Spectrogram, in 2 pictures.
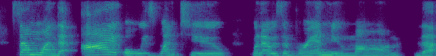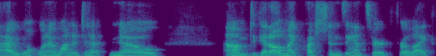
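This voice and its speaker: A woman in her thirties, introducing a friend on a webinar with a chatty, rambling story over a video call. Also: a little high. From Ohio. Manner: warm storytelling with fillers. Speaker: network marketing leader.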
